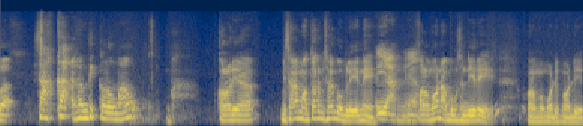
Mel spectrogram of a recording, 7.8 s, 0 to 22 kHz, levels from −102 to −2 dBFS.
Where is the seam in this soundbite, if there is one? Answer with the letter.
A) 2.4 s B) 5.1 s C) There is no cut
C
